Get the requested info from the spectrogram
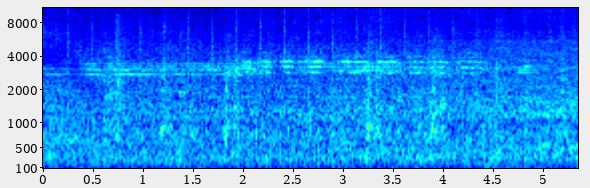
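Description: Broad-gauge PT INKA passenger coaches rolling past on the track, their wheels clicking steadily over the rail joints, with a thin high squeal coming and going.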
